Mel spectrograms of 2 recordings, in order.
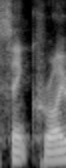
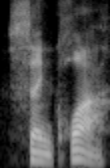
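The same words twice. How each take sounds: First: Croix is said with an English-style pronunciation. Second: Croix is said with a French-style pronunciation. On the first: This is how local people say it. "natives would call it the Saint Croix River" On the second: This is how French speakers say it. "our French speaking friends ... say it's pronounced Saint Croix"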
